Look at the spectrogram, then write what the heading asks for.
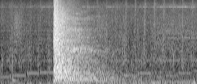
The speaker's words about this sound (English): Did you just shoot that woman? Like a lame horse.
